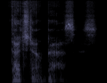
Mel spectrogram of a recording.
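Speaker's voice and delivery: breathy whispered aside. Real, not acted. Streamer whispering a bet idea to chat. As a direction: whisper it like a secret.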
